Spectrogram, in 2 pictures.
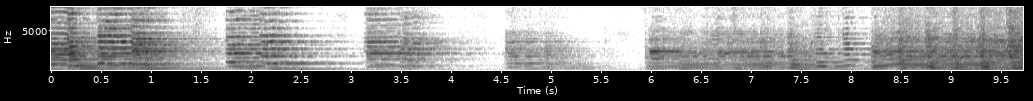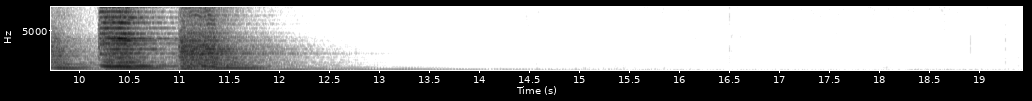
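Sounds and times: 
string quartet in C: 0.0s - 13.1s.

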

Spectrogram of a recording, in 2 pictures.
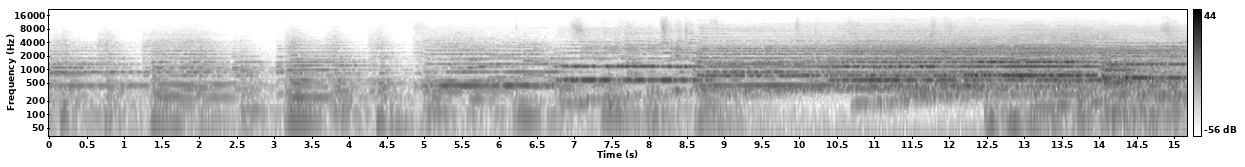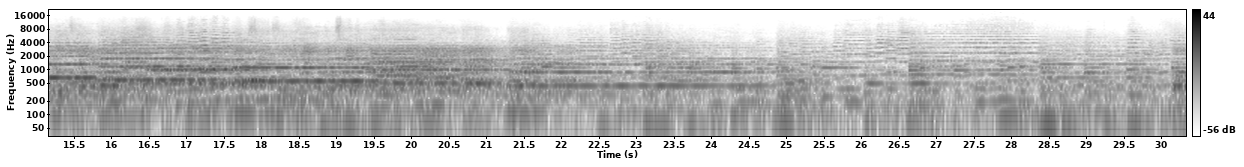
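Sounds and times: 
choir singing a cantata: 5.0s - 25.6s, 28.1s - 30.3s.

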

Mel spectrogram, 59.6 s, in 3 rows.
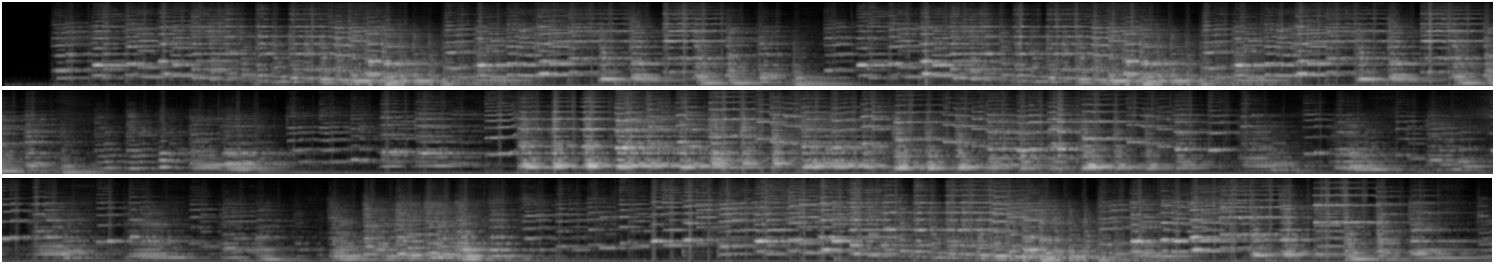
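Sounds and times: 
string quartet playing: 0.7s - 59.6s.

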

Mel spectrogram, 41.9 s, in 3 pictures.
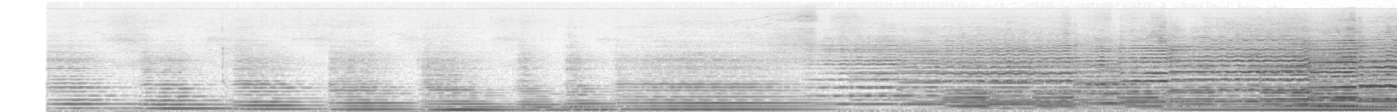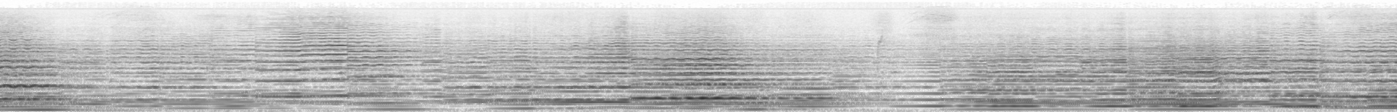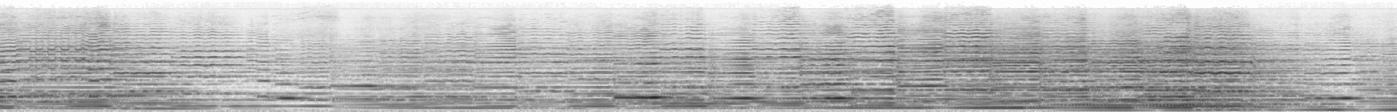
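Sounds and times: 
string quartet playing: 0.5s - 41.8s.

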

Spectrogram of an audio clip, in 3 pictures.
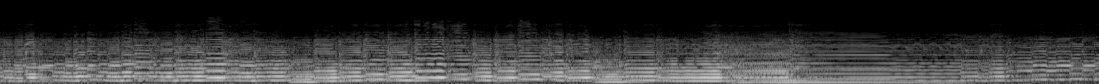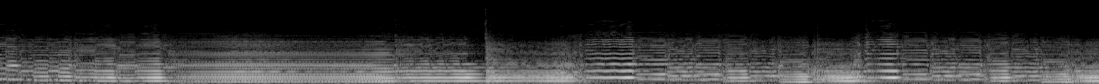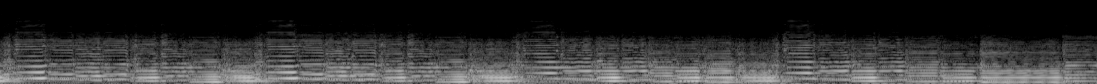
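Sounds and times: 
solo cello suite: 0.0s - 32.9s.

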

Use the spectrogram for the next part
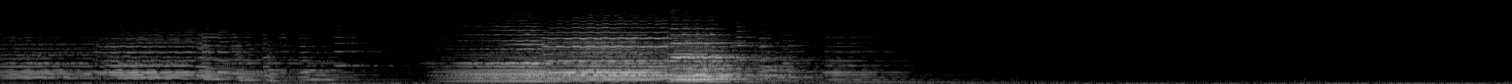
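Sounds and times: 
string quartet minuet and trio in A major: 0.0s - 9.5s.

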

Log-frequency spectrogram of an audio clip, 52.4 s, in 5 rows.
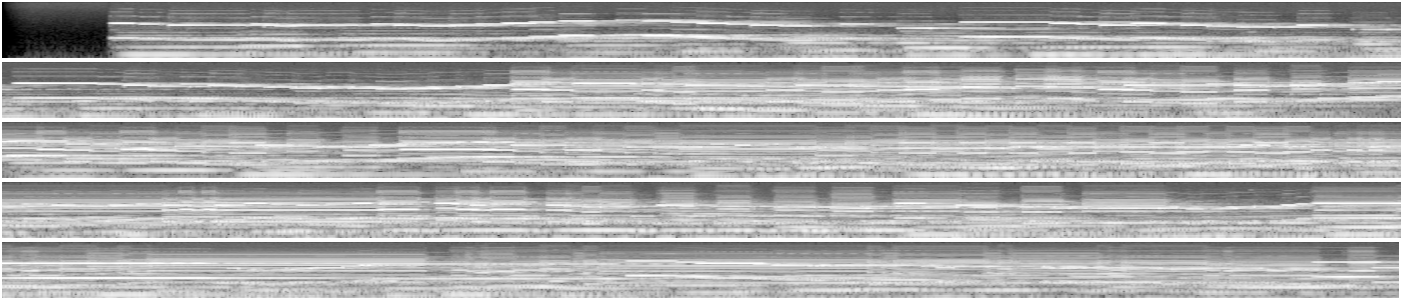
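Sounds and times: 
great organ playing a trio sonata andante in D minor: 0.8s - 52.4s.

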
